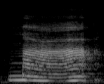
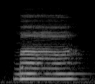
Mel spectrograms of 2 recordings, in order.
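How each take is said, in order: First: The pitch stays very low. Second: The pitch stays high and level. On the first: It means horse. "with a low tone" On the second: It means mom. "flat and high-pitched tone"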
